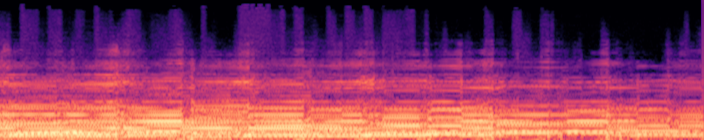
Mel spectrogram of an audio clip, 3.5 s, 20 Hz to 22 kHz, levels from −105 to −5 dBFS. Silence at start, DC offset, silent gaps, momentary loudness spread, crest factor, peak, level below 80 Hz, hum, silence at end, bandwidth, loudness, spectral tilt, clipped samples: 0 s; under 0.1%; none; 5 LU; 12 dB; -2 dBFS; -34 dBFS; none; 0 s; 5.4 kHz; -15 LUFS; -10.5 dB/octave; under 0.1%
